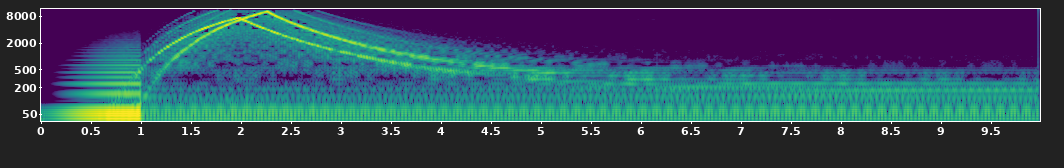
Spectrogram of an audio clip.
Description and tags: Possible Warp
Sounds from a small flash game that I made sounds for.
Alien, game, space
